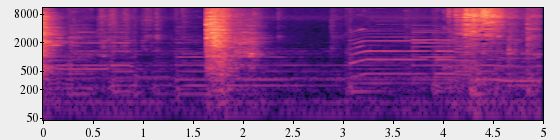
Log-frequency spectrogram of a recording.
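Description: A cooled pressure cooker is opened in a Kerala kitchen while making quail curry: metal clinks and scrapes of the lid and weight, with one louder clatter and some rattling near the end.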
